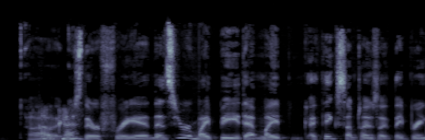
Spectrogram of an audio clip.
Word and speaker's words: Xero: There's also a program called Xero. It's spelled with an X, Xero, and that's free for small businesses.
